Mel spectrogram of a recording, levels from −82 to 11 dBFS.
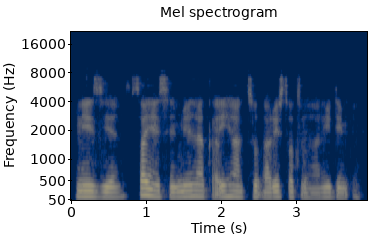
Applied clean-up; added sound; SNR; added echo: neural mask model DeepFilterNet 3.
